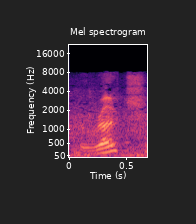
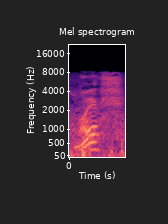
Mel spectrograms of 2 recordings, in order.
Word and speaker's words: Roche: you my name is roach and that's spelled like the medicine brand r-o-c-h-e rosh if you prefer r-o-c-h-e my email address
